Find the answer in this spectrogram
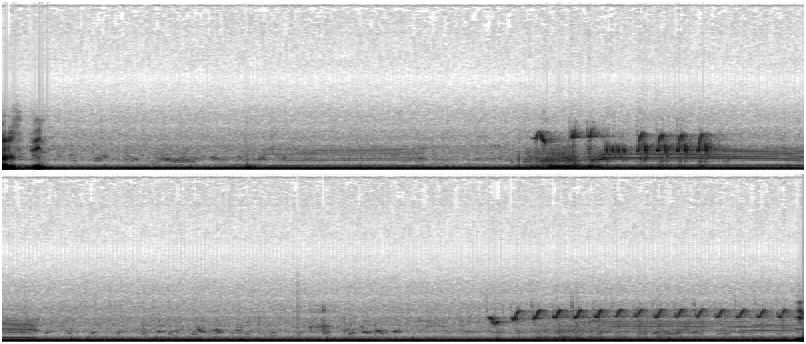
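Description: A steady low hum on two fixed pitches, with faint drawn-out pitched calls about two and four seconds in and a faint pulsing high-pitched sound near the end.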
